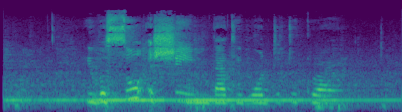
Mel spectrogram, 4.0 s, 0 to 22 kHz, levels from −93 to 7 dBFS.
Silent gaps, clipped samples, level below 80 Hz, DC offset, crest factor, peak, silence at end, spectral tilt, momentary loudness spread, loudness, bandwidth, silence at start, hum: none; under 0.1%; -62 dBFS; under 0.1%; 18 dB; -6 dBFS; 0 s; -2 dB/octave; 19 LU; -21 LUFS; 16 kHz; 0.05 s; none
